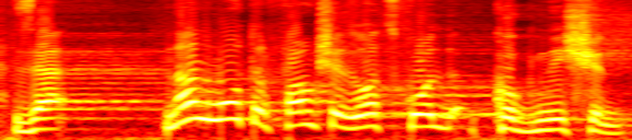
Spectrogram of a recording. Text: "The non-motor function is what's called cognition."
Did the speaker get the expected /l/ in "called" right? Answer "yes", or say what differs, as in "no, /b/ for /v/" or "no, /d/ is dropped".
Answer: yes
